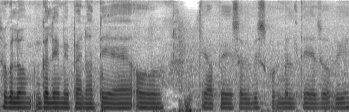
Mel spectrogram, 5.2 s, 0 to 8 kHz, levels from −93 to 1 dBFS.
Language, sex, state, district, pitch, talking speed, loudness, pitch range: Hindi, male, Haryana, Jhajjar, 125 Hz, 150 wpm, -19 LUFS, 120-125 Hz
